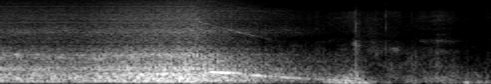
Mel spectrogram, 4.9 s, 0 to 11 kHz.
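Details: Dreame X60 Max Ultra robot vacuum docking station auto-empty: a loud rushing suction roar builds for two seconds, then the motor spins down with falling pitch; a normal dock emptying cycle.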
